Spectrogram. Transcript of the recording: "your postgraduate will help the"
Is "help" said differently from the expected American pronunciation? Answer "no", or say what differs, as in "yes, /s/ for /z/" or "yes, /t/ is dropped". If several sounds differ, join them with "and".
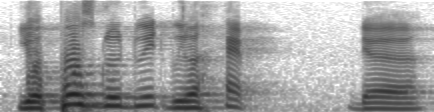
yes, /l/ is dropped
